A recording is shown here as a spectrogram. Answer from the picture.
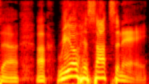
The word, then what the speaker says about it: Rio Hisatsune: Rio Hisatsune.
